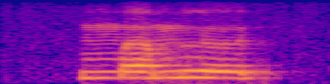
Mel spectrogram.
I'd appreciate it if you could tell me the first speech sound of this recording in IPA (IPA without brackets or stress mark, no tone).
m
